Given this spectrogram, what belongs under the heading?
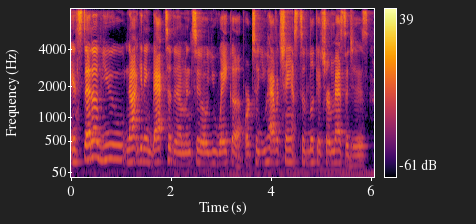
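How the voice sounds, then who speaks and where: There is audible room echo as a woman with a fairly low pitch talks at a moderate pace with hardly any pauses. Her pitch varies in an ordinary way. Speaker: nail technician and online business coach. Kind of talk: live stream product demo. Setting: live stream via OBS. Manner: casual, filler-heavy.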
